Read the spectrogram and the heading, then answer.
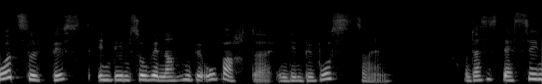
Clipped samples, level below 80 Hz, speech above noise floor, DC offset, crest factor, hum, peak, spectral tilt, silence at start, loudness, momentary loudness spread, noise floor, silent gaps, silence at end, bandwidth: under 0.1%; -78 dBFS; 46 dB; under 0.1%; 18 dB; none; -14 dBFS; -6.5 dB/octave; 0 s; -33 LUFS; 15 LU; -78 dBFS; none; 0 s; 12 kHz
